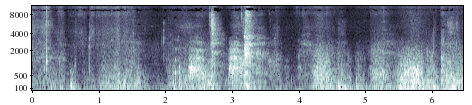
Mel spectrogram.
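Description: Husky–malamute mix grumbling in several short, low vocal bursts, the complaining noises of an annoyed dog that has just been moved.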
